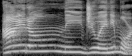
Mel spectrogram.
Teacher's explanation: A gente também não está ouvindo T de don't, consoante oclusiva fechando a palavra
